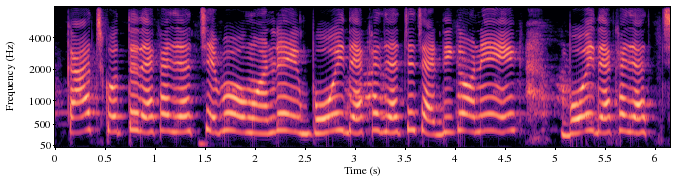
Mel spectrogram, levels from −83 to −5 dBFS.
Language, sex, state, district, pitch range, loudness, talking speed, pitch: Bengali, female, West Bengal, Dakshin Dinajpur, 320-360 Hz, -18 LUFS, 145 wpm, 335 Hz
